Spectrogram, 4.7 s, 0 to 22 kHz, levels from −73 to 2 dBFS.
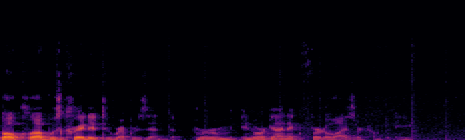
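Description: Automatic gain rising runs from 1.46 to 3.51 s. When the input dropped by about 17 dB, after the talker moved near one second, the gain control slowly raised its gain by about 8 dB, so the speech and room noise swell together.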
